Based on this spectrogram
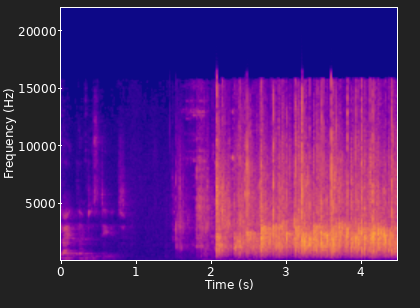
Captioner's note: applause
